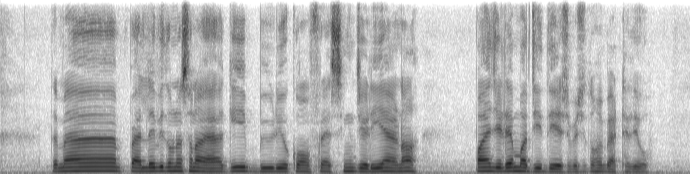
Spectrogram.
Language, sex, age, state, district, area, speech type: Dogri, male, 18-30, Jammu and Kashmir, Samba, rural, spontaneous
